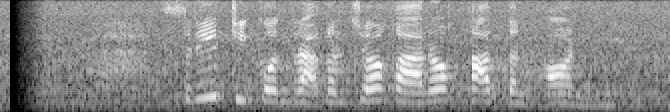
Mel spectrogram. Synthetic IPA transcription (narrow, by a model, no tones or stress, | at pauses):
sɾid̪̥i̤kont̪ɾaʔkərd̥ʒ̥ɔ̤kaɾokat̪ənɔn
